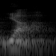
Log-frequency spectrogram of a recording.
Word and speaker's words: Jah: And then the last three letters of his name, J-A-H, Jah. It's a shortened Hebrew name for the word of God, Jehovah, Yahweh. You would also say it like this sometimes, Yah. The Hebrew would pronounce it Yah.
